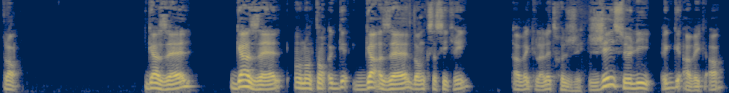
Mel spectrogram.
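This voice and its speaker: Slow, patient male phonics teacher. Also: mid-range voice, lively intonation, creaky, a little mellow. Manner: slow, patient, repeats words and syllables. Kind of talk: French phonics lesson for children.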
